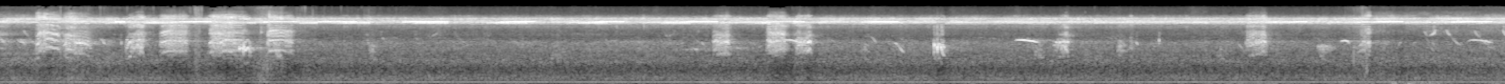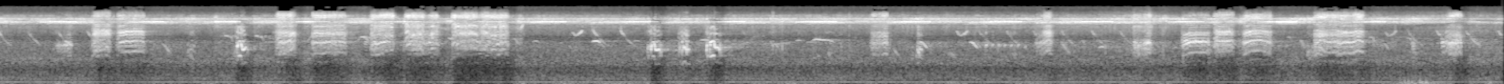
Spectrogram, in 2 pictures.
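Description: A steady high-pitched insect drone under frequent short bird calls and chirps that come in scattered bursts.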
